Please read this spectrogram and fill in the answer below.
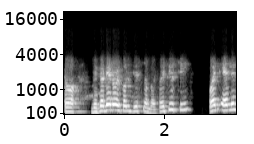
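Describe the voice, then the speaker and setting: A man's high-pitched voice at a moderate pace. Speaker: mathematician. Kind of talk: lecture. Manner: halting.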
